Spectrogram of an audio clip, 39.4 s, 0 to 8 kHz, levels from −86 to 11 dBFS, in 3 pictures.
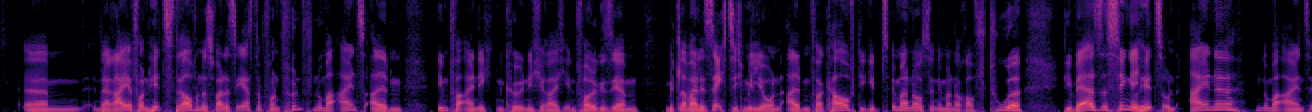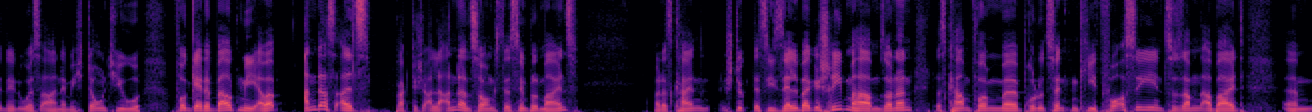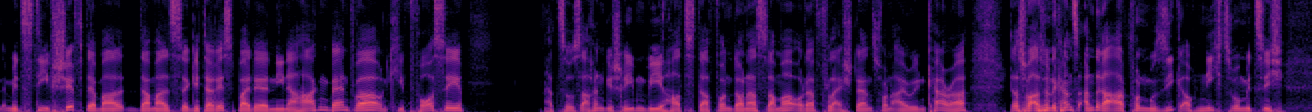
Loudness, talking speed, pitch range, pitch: -31 LUFS, 195 wpm, 130-155 Hz, 140 Hz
